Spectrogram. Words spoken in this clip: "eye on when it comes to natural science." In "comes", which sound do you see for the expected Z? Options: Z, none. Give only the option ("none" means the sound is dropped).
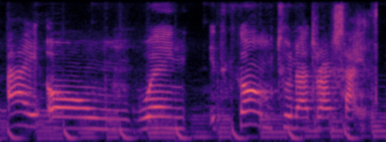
none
